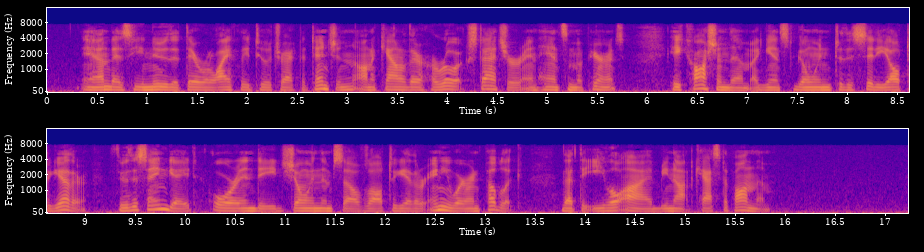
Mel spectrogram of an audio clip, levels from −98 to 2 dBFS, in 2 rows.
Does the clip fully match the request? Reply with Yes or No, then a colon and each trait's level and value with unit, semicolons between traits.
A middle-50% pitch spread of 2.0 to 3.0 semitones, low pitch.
Yes: narrow, 2.4 semitones; low, 115 Hz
